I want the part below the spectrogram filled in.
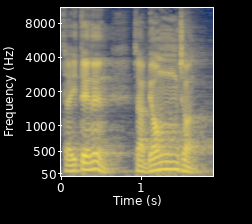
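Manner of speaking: ordinary delivery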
